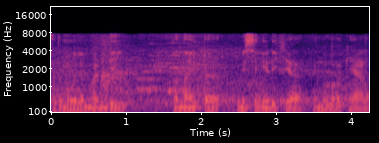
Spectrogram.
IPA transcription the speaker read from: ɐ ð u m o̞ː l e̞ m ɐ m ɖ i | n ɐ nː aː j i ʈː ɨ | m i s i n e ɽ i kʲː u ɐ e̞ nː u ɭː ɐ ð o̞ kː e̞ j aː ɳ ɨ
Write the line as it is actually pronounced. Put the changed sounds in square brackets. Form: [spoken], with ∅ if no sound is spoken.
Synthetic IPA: ɐ ð u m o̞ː l e̞ m ɐ [ɳ] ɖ i | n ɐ nː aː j i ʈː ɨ | m i s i [ŋ] e ɽ i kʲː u ɐ e̞ nː u ɭː ɐ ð o̞ kː e̞ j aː ɳ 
